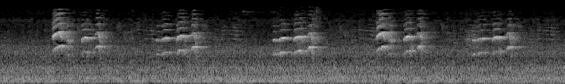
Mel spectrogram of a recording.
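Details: Singing male cockatiel calling to a female, giving short whistled phrases of quick rising and falling notes, repeated roughly once a second in a regular pattern against constant hiss.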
